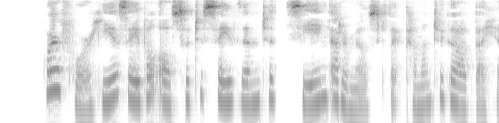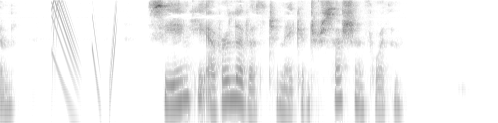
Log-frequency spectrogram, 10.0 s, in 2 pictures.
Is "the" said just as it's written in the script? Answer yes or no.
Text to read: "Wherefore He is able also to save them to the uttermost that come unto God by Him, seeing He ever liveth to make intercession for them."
no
